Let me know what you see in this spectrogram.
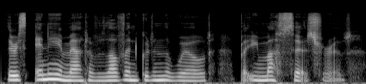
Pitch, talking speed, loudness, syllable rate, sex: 190 Hz, 280 wpm, -15 LUFS, 6.4 syllables/s, female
